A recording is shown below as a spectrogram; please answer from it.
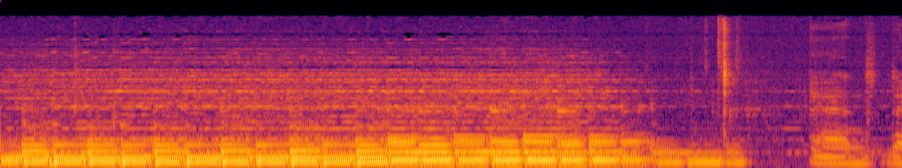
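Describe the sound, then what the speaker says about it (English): Bass line played with a distortion effect, a steady repeating pulse of gritty, buzzy notes that changes pitch partway through, then drops out before a brief spoken voice. "the second time I used some distortion,"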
